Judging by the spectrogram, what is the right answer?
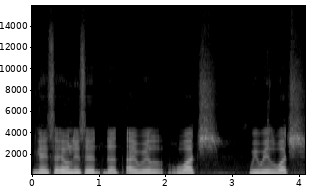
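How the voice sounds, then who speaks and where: A man's very deep, low-pitched voice with a non-native accent, very slow in pace, with fairly even intonation. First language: not English. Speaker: gaming YouTuber reacting to a preview. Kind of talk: casual reaction commentary. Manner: halting.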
